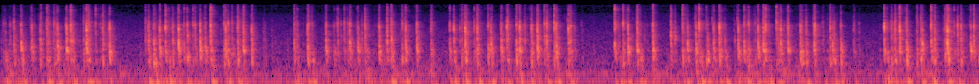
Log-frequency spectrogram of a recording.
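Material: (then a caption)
Plastic. Fingertips from both hands type on a pink plastic Mickey Mouse retro membrane keyboard with round black keycaps, producing rapid, bright clicking taps in steady bursts. The bursts are separated by brief pauses, and each tap is short and dry with almost no ring.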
